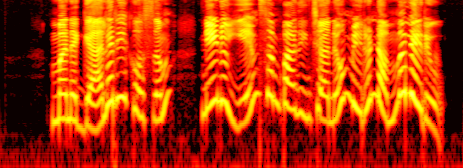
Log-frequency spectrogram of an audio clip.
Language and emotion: Telugu, surprised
